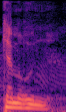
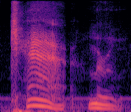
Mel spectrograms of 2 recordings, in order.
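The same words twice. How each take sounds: First: The stress is on the last syllable. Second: The stress is on the first syllable. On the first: This is the French way of saying it. "in French the accent is uh, on placed on the last syllable" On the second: This is the English way of saying it. "in English the accent tends to be placed on the first syllable"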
